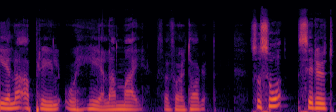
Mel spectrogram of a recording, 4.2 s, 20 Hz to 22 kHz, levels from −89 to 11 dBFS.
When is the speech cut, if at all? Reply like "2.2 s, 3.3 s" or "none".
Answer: 2.9 s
